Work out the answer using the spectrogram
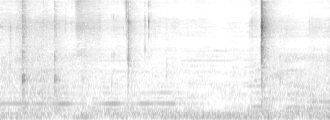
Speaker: Nah langsung aktif kan nahah ada bunyinya ck-cetrik itu selenoid ya tuh nah gitu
